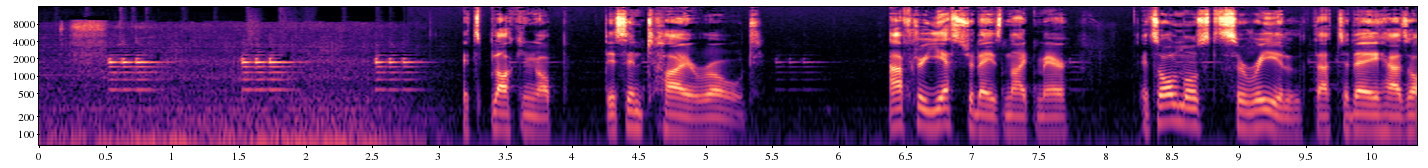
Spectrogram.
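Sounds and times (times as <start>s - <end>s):
heavy car-carrying truck engine rumbling: 0.0s - 10.3s
electronic truck reversing beeps: 0.3s - 4.8s, 7.6s - 8.0s, 8.7s - 10.3s
speech: 3.2s - 5.5s, 6.4s - 10.3s.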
